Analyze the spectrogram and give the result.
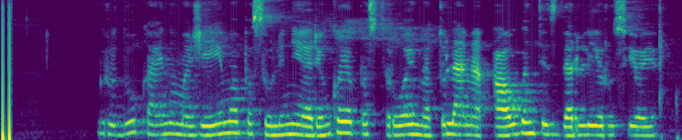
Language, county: Lithuanian, Kaunas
